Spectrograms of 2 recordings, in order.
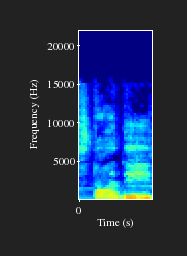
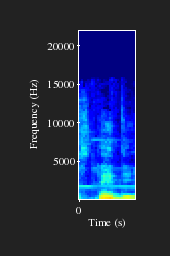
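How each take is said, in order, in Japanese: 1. 最初の母音は「a」の音です。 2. 最初の母音は「e」の音です。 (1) "スタディーじゃなくて"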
